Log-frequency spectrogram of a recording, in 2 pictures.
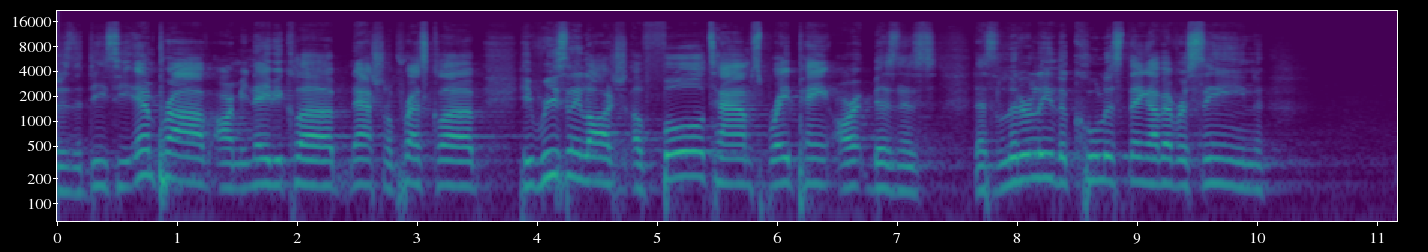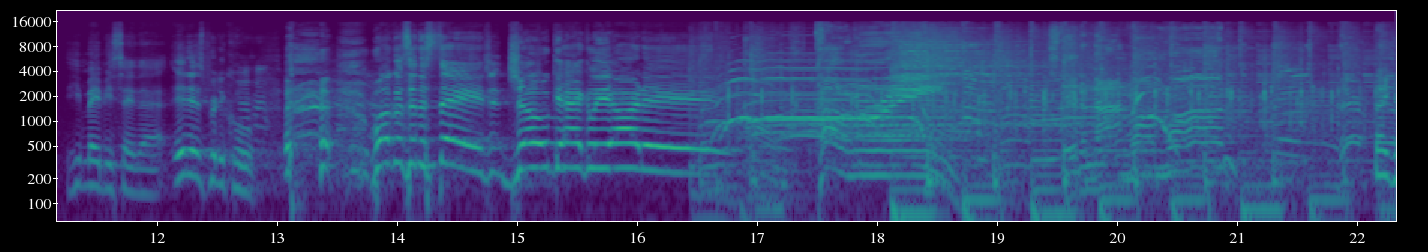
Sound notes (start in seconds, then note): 16.4 cheering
